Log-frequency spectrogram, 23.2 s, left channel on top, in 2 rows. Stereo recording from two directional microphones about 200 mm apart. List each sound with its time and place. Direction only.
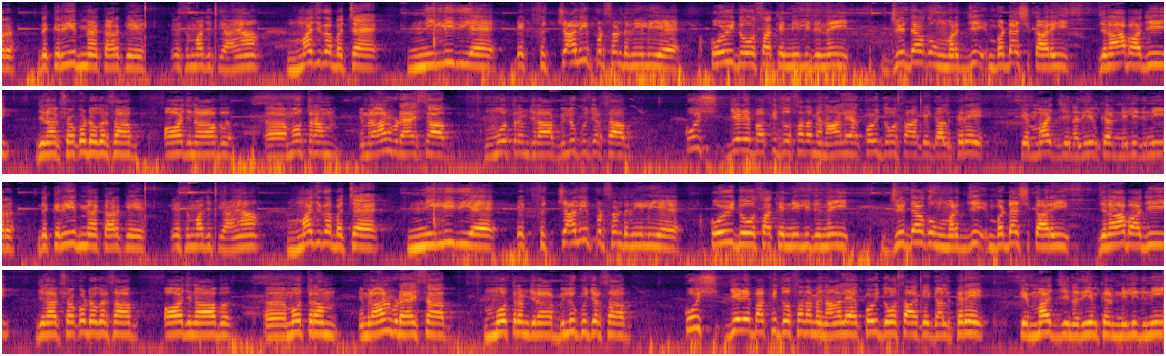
0.4 s a man's voice: 10° right (ahead or behind)
14.2 s a man's voice: 40° right (ahead or behind); by 23.2 s 55° right (ahead or behind)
